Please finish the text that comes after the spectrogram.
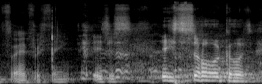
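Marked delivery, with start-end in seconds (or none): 1.6-2.5 higher, laughing praise; laughing while talking. Real, not acted. Groom praising bride's planning, laughing as he talks. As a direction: let real laughter carry the words upward.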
